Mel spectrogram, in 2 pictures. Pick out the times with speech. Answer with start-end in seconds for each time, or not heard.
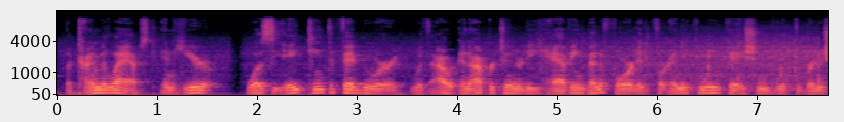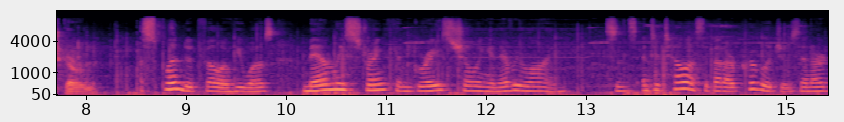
0.1-15.3.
